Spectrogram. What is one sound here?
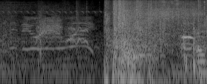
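An energy weapon fires with a loud burst.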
